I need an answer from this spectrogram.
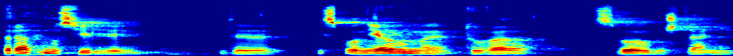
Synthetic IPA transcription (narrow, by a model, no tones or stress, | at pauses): pɾavimʊsilʲḭɛ̰ | d̪ɐ | ispɐlˠnʲavɐmɛt̪ova | svɔɛobɛʃt̪anʲiɛ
